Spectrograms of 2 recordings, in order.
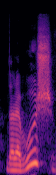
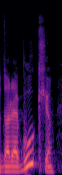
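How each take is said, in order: First: Said in the usual way. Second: "boucle" said in a Northern French accent; "dans la boucle" slipping into a Nord accent; Northern accent slip. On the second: Real, not acted. Mocking the rich, "boucle" slips into Nord accent. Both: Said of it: "c'est mon accent du Nord qui revient".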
